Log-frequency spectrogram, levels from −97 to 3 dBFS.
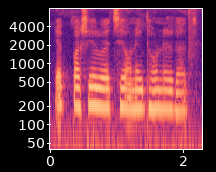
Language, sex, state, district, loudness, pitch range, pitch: Bengali, female, Tripura, Dhalai, -13 LUFS, 185-200 Hz, 190 Hz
